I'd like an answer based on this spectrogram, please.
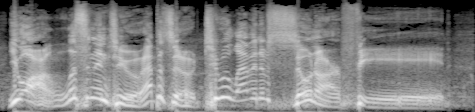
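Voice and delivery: put-on eighties rock radio DJ voice. Showing off the other voices they can do: eighties rock radio voice. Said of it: "eighties rock radio voice".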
